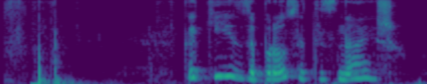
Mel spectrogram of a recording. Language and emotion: Russian, sad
